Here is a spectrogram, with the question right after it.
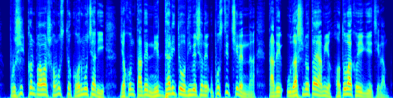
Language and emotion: Bengali, surprised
